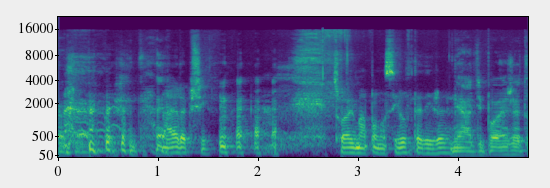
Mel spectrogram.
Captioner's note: laughs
